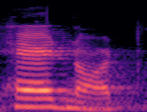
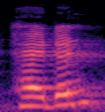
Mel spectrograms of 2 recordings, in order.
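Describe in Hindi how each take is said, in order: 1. इसे दो पूरे शब्दों में बोला जाता है। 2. इसे एक संक्षिप्त शब्द में बोला जाता है।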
